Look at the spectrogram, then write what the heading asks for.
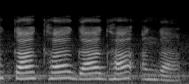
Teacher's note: इन सभी का उच्चारण कंठ से किया जाता है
